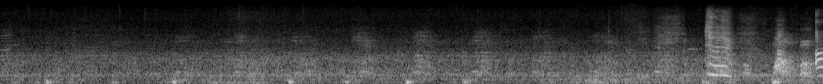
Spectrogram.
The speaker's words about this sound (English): Today, in this truck, barreling down this human highway, we are 5 million strong. This truck hums with the armies of many great clans of bees.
